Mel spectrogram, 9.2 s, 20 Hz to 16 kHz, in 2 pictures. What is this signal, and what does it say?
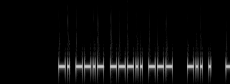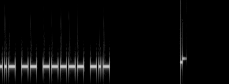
Morse code, heard as a keyed tone, about 28 wpm, 700 Hz. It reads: NQ8O DE KM0K
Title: USA Callsign DE Callsign - 4 Characters - 28wpm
